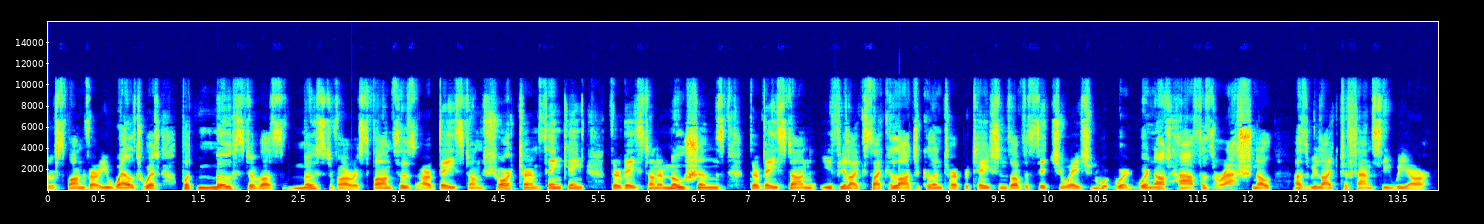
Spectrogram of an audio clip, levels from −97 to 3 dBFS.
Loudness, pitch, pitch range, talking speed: -20 LUFS, 110 Hz, 105-130 Hz, 205 wpm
